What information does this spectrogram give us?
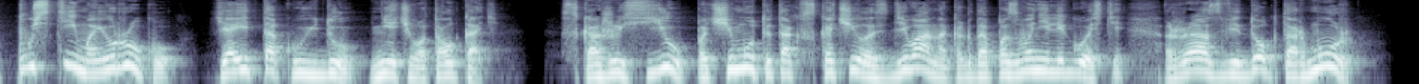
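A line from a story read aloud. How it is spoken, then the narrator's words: Shout. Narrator (Russian): я еще крикнул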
